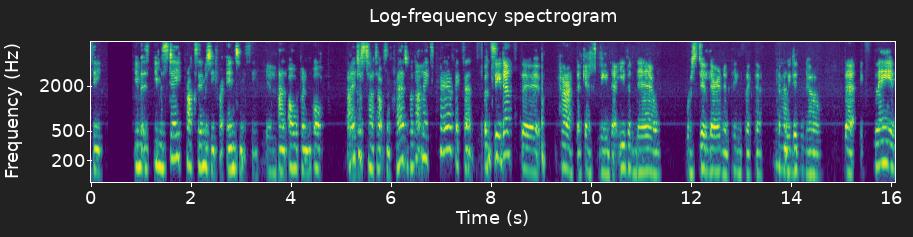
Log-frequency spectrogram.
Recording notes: apologies for the poor sound quality had some technical difficulties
